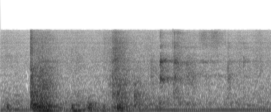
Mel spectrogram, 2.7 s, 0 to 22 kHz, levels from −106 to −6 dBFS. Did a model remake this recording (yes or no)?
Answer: yes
